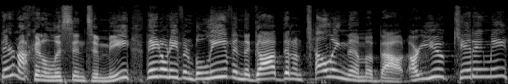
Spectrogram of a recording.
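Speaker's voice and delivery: put-on, high, rising, panicky, disbelieving outburst. Acting out a prophet's reaction to being sent to preach; imitating someone freaking out. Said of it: "he was totally freaking out".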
